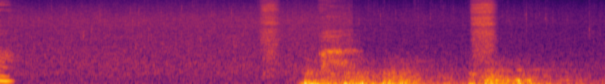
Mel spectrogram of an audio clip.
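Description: Steady rain, then a loud, low roll of thunder that breaks in about three seconds in and rumbles on to the end.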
